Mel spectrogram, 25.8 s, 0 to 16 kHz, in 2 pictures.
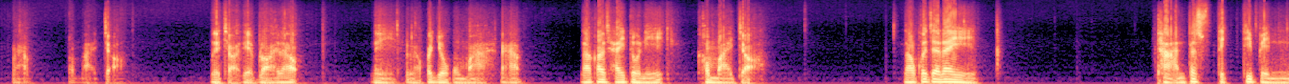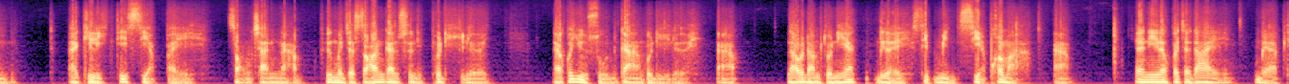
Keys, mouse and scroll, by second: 0.2-1.3 drag, 1.3-2.2 drag, 2.4 click, 4.7 ctrl+click, 4.8-5.8 ctrl+right drag, 5.7 click, 7.1 click, 8.1 click, 8.5 click, 9.3 click, 10.9 click, 12.5 click, 13.1-16.9 drag, 18.0 click, 19.1 click, 19.9 click, 24.8 click, 25.2 right click.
